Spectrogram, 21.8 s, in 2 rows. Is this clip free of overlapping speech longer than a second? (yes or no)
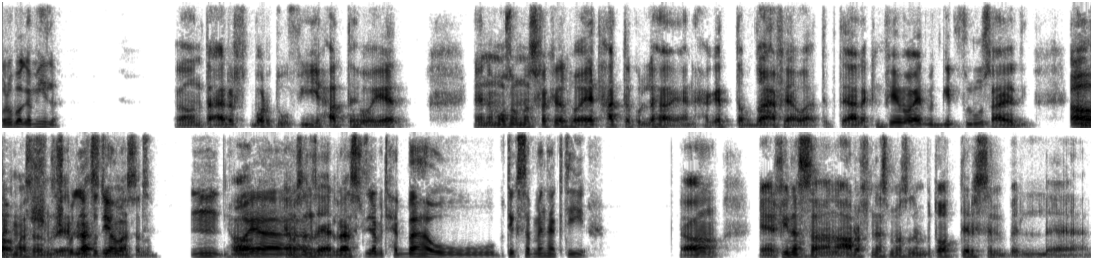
no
